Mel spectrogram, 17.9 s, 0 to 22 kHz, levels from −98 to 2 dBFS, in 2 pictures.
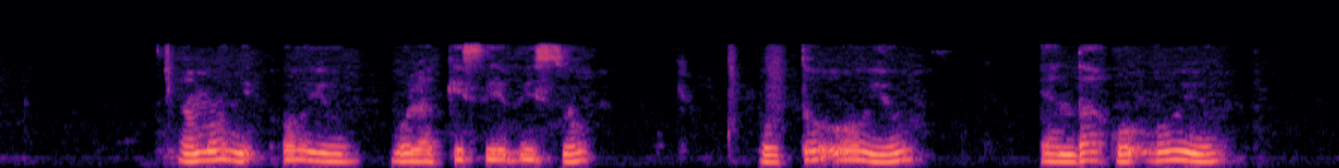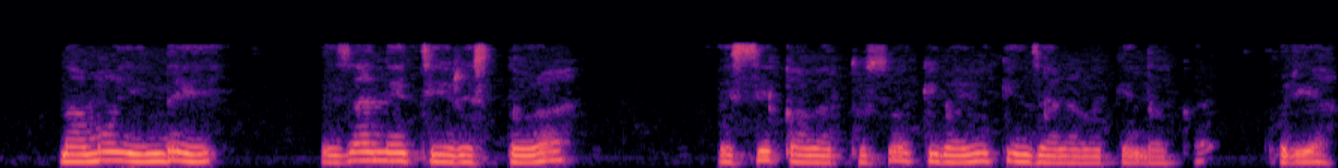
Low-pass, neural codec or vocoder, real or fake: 7.2 kHz; none; real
